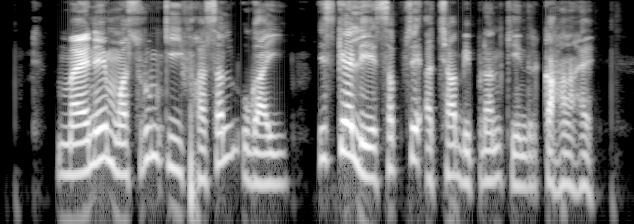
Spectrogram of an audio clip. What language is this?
Hindi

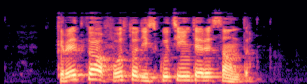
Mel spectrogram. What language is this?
Romanian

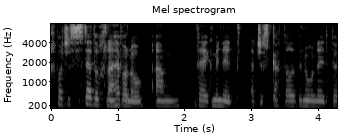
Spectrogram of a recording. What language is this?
Welsh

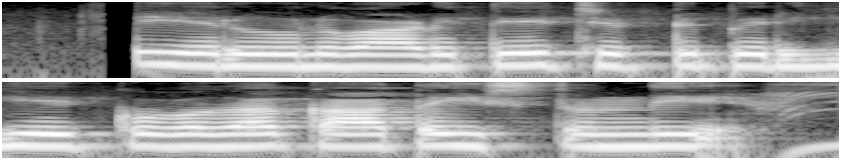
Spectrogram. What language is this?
Telugu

